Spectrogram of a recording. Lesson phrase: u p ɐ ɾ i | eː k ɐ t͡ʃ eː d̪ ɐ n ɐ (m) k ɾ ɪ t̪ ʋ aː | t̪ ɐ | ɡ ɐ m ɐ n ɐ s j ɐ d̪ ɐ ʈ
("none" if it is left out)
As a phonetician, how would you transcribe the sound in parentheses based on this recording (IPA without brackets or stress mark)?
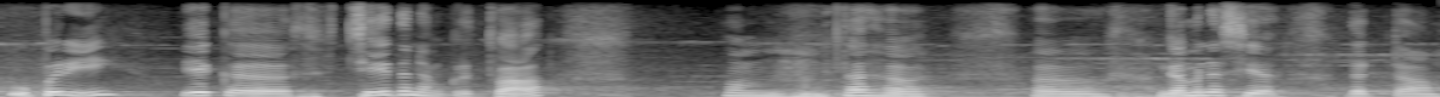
m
